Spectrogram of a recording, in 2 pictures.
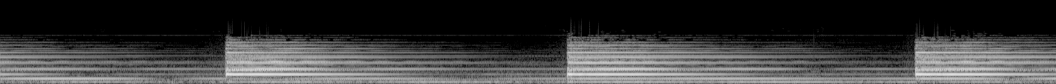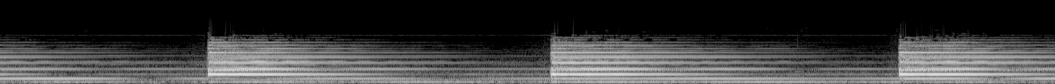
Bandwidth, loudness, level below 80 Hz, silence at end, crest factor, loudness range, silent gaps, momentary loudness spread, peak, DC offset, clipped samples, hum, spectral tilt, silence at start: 4.1 kHz; -12 LUFS; -44 dBFS; 0 s; 14 dB; 3 LU; none; 20 LU; 0 dBFS; under 0.1%; under 0.1%; none; -9 dB/octave; 0 s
